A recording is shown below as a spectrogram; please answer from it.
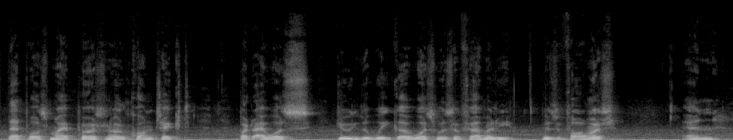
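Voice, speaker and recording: A woman past one hundred, originally from Berlin, Germany, recalls her past in an interview at her home on a kibbutz. Her low, gravelly, mellow voice halts as she searches for words and often restarts, yet she laughs easily with a dry humor. Slight background noise is present.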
